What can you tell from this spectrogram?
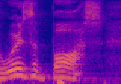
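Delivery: usual speaking voice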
